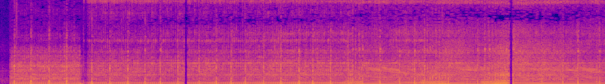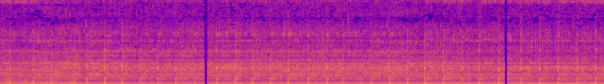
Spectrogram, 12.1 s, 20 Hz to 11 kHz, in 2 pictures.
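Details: Husqvarna 575XPG two-stroke chainsaw after clutch repair, blipped lightly with no load on the clutch while checking bar oil flow; crisp even firing rising and falling cleanly with the throttle; normal running.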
